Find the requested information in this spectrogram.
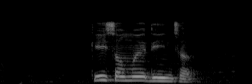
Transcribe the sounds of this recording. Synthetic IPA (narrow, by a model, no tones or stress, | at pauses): keisʌmʌjd̪int͡sʰʌ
